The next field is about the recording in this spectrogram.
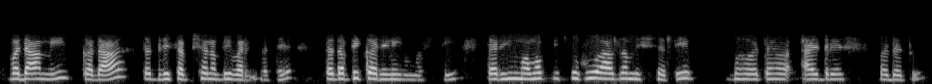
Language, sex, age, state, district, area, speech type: Sanskrit, female, 18-30, Maharashtra, Ahmednagar, urban, conversation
